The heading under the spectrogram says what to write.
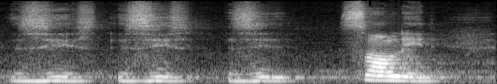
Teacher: saying THE and then solid, but that THE you hear it as z like a zebra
